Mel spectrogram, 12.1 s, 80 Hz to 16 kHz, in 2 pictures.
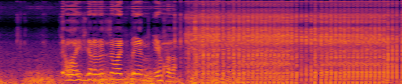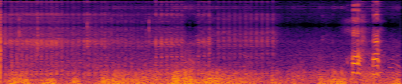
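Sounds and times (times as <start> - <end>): airsoft gun firing: 2.8 - 10.3.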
